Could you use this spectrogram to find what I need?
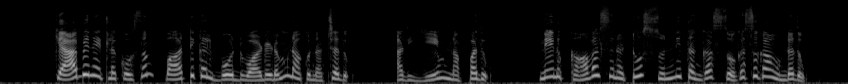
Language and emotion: Telugu, disgusted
